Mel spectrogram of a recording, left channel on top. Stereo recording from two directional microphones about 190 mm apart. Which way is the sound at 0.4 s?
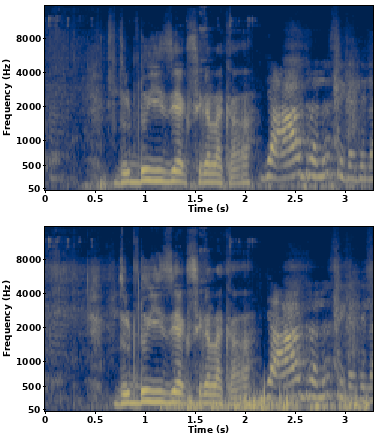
20° right (ahead or behind).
